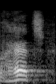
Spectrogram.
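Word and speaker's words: חץ: Não só isso, a palavra flecha é a palavra het, é pronunciado het em hebraico, e essa palavra se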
